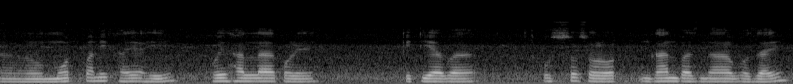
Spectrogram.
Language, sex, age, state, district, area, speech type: Assamese, male, 30-45, Assam, Golaghat, urban, spontaneous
